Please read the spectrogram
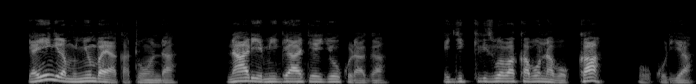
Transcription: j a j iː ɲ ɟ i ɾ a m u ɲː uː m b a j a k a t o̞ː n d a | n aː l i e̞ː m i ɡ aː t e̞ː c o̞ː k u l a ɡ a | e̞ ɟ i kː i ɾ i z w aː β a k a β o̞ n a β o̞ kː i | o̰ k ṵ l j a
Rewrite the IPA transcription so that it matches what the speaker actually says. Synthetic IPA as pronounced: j a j iː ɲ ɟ i ɾ a m u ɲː uː m b a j a k a t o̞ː n d a | n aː l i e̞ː m i ɡ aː t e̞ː ɟ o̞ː k u l a ɡ a | e̞ ɟ i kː i ɾ i z w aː β a k a β o̞ n a β o̞ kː a | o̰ k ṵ l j a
